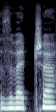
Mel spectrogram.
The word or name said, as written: zväčša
